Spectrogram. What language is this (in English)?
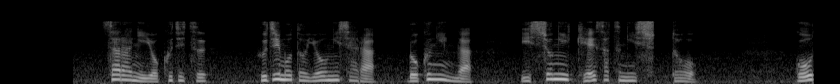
Japanese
